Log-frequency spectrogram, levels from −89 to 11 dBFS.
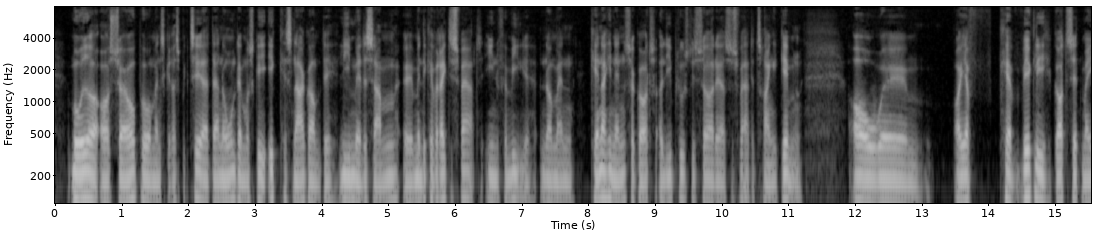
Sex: male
